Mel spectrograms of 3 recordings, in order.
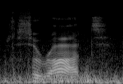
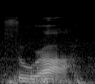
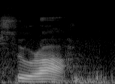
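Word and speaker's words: Seurat: Uh George Surat is actually pronounced Surra George Surah.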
